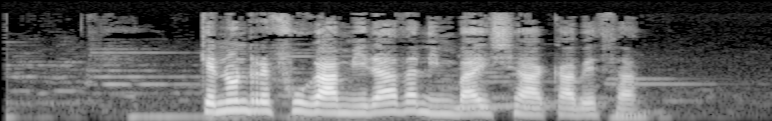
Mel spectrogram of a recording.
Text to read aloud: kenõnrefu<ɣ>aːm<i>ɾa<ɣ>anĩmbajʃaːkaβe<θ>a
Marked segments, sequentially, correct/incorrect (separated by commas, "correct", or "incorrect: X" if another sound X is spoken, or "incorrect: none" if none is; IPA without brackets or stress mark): correct, correct, incorrect: ð, correct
